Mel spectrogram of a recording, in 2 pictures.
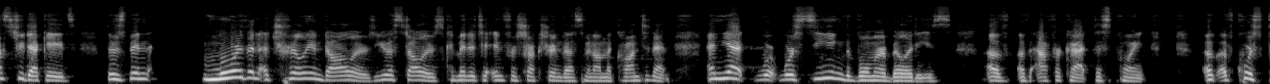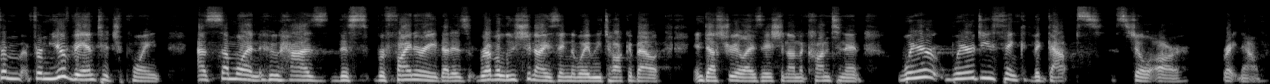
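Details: Adult woman speaking; normal speech.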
